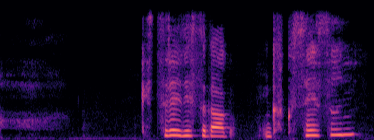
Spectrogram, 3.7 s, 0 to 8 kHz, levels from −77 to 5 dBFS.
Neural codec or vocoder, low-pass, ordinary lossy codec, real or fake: codec, 16 kHz, 2 kbps, X-Codec, WavLM features, trained on Multilingual LibriSpeech; 7.2 kHz; none; fake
